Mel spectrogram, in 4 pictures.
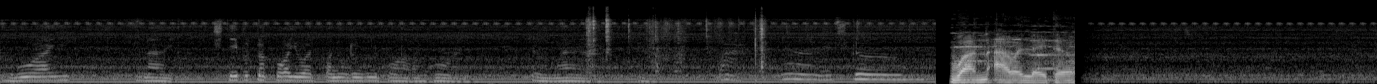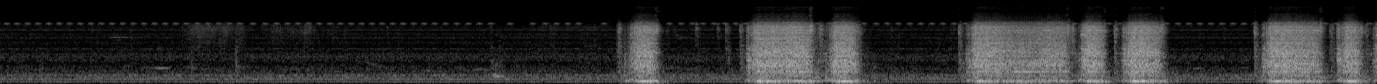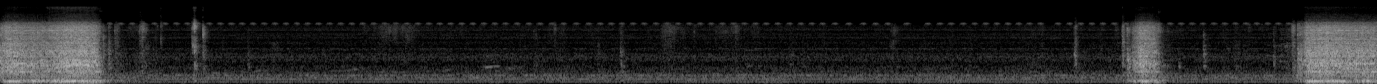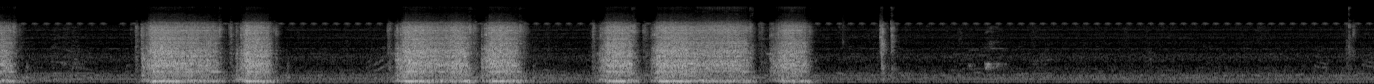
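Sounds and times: overlock sewing machine running: 0:19.9 - 0:20.4, 0:21.2 - 0:22.5, 0:23.4 - 0:25.5, 0:26.3 - 0:28.8, 0:38.8 - 0:39.2, 0:40.4 - 0:41.6, 0:42.6 - 0:44.2, 0:45.2 - 0:49.5.

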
